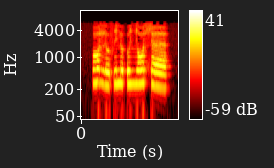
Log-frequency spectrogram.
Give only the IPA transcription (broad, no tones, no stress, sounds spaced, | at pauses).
ɔ ɮ ʊ f i n ʊ ʔ ʊ ʎ ɔ ɬ ɜ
